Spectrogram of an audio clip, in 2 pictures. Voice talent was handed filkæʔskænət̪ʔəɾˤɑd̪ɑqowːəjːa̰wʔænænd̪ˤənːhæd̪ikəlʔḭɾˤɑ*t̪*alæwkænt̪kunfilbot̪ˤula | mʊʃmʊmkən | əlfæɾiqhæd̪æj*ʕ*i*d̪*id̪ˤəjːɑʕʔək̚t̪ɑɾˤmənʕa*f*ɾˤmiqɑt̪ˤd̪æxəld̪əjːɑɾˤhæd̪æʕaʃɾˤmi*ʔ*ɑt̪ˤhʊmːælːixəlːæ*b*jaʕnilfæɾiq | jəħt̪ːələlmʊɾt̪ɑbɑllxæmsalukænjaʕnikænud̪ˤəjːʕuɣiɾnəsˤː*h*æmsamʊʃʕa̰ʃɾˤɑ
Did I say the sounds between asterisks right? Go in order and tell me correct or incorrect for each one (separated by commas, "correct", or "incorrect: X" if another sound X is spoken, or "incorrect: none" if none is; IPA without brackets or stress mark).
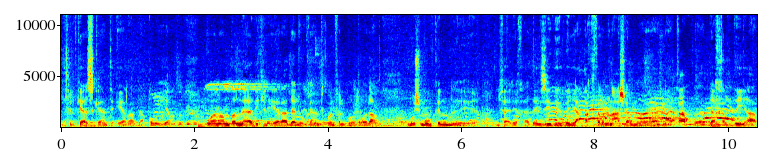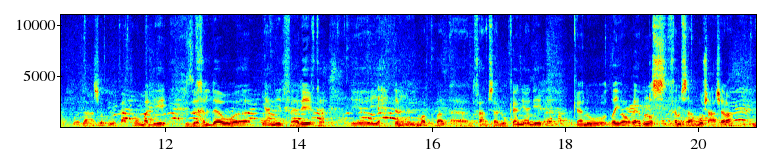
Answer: incorrect: d̪, incorrect: z, correct, incorrect: ʃ, incorrect: q, incorrect: w, incorrect: x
